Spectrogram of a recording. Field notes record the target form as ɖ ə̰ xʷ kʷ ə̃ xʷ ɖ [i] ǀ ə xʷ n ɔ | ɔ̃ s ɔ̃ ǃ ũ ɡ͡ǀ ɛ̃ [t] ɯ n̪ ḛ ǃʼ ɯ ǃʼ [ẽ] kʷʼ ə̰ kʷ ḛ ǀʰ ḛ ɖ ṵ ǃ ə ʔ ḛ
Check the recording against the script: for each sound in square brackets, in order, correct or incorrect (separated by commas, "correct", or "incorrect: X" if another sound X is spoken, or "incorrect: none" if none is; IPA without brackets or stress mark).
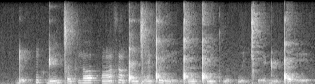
incorrect: ĩ, incorrect: ǃ, incorrect: ĩ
